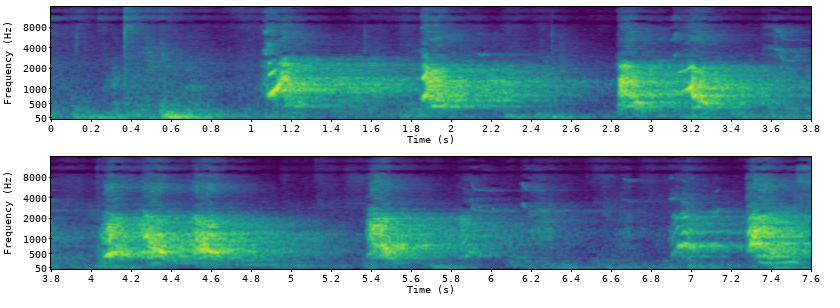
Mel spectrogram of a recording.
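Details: A German Shepherd in a breeding and training program, one pup just over five months old, is trained to bark on command using prey drive and a flirt pole. It gives loud, sharp barks about once a second.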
